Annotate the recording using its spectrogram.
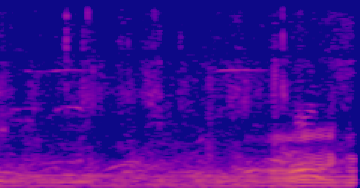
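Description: Faint voices of people talking in the background, over a steady low hum.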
